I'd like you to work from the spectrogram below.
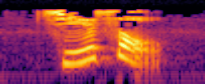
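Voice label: "节奏", Mandarin Chinese; hsk; chinese flashcards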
